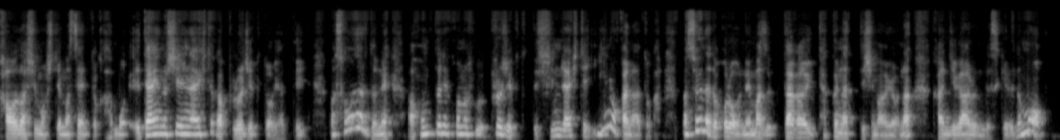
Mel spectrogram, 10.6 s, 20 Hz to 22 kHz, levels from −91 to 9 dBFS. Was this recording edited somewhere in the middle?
no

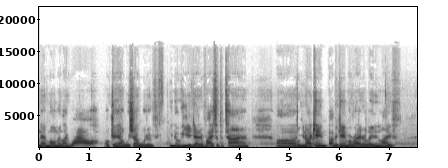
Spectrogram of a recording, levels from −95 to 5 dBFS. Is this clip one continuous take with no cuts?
no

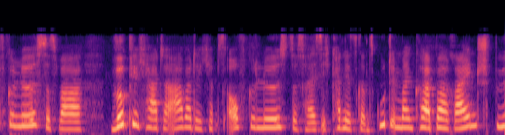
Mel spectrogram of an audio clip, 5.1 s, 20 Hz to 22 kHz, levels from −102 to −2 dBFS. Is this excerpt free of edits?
yes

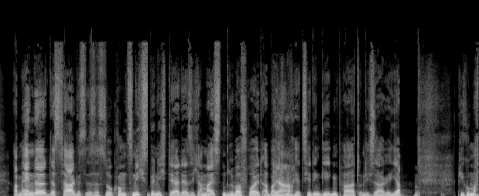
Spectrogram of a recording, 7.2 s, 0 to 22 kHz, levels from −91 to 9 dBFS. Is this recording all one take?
no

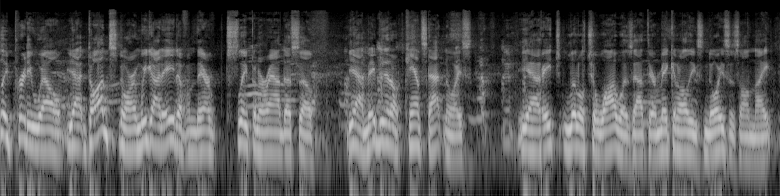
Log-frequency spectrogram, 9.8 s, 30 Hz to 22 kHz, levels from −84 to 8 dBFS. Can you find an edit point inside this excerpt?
yes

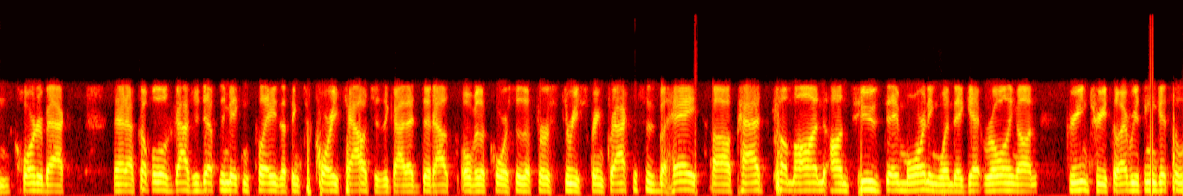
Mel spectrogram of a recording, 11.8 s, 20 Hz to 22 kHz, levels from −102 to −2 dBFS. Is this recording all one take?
no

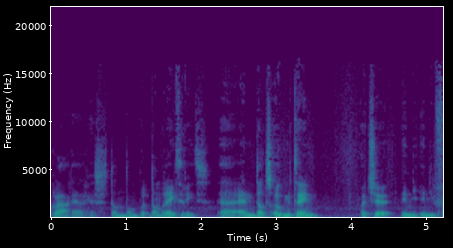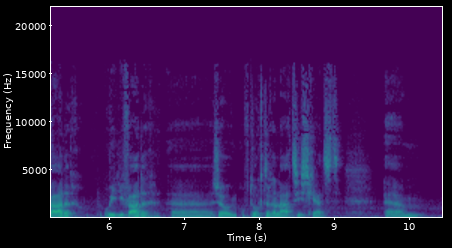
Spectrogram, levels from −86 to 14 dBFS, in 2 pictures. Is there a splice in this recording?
yes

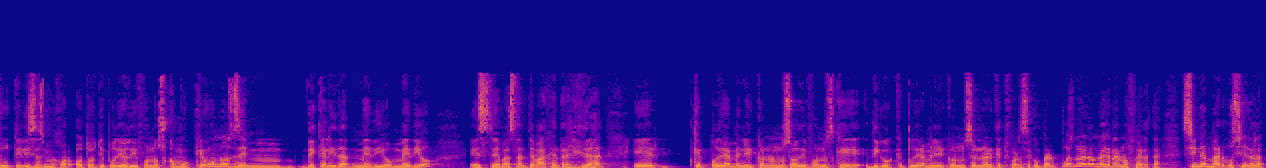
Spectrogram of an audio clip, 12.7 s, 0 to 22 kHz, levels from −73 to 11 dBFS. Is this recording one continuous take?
yes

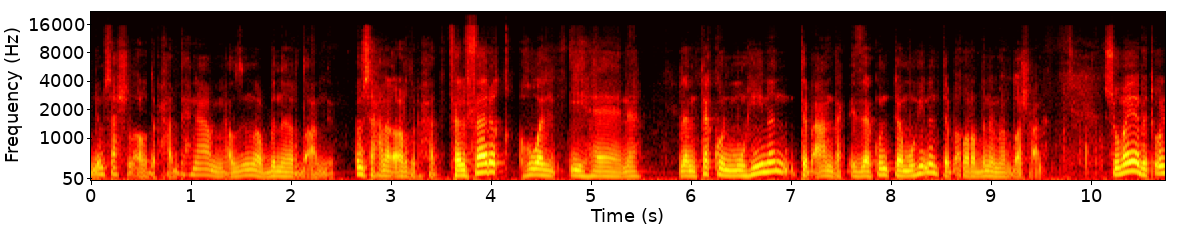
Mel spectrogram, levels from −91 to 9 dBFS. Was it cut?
yes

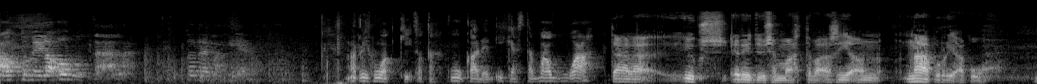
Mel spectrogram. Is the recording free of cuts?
no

